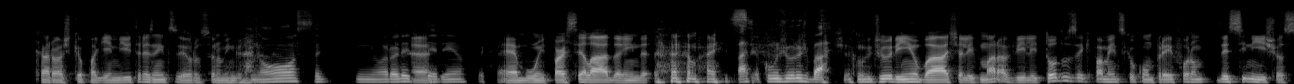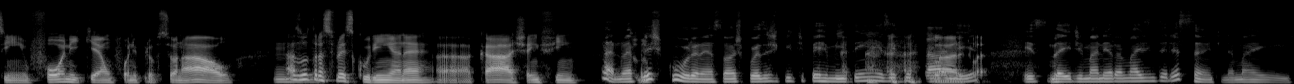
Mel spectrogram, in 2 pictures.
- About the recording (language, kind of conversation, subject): Portuguese, advice, Como posso usar limites de tempo para ser mais criativo?
- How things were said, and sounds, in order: chuckle; laughing while speaking: "mas"; laugh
